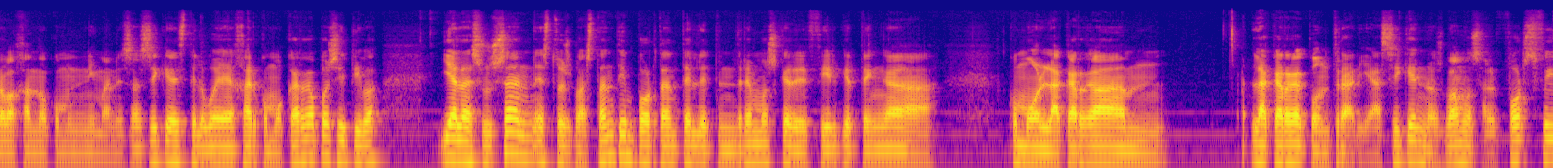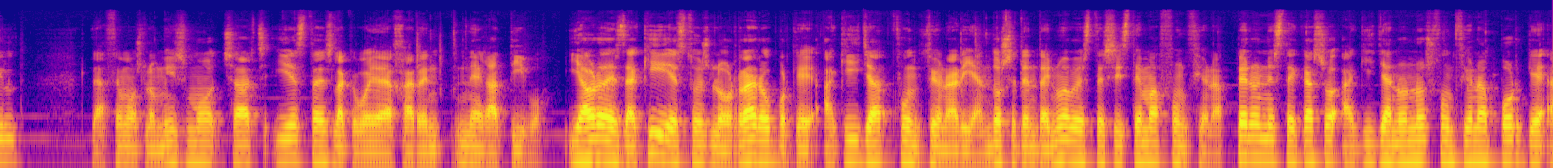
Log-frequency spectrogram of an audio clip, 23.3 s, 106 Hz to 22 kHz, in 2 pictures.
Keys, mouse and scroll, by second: 3.1 click, 10.5 click, 11.5-12.9 drag, 13.7-15.8 drag, 19.0 shift+Left, 19.2 space, 20.8 middle click, 22.4 middle click.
